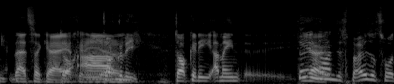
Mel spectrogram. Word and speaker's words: Doherty: I've been looking at that name for ages, trying to figure out how to pronounce it. Thank you for saying it. That's okay. Doherty.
